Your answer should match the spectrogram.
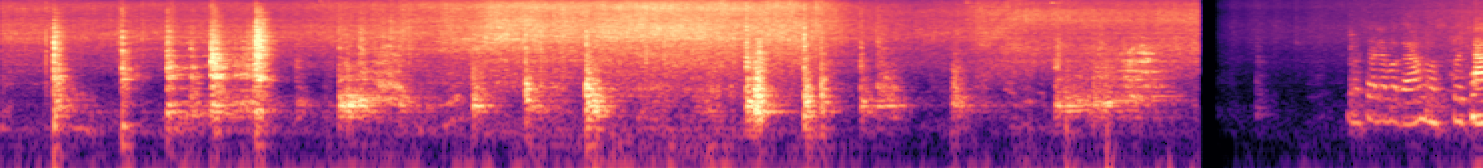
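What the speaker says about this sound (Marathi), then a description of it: "मसाला बघा आपला चांगला भाजला आहे आता त्याच्यामध्ये टोमॅटो आणि दोन हिरवी मिरची घेतली आहे" Masala with tomato and green chili frying in a pan during crab cooking, a loud steady sizzle broken by repeated scrapes and knocks of a spoon stirring, close up, then a brief silence and a voice speaking at the end.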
